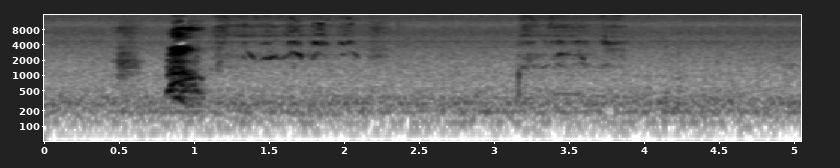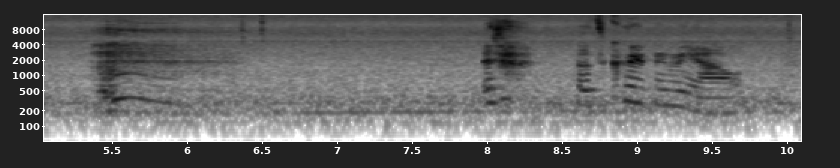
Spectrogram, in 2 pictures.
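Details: A person has hiccups: several sharp, abrupt hiccup sounds at irregular gaps over a quiet room hum, with faint voices between them; someone tries to make her nervous enough to stop them.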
